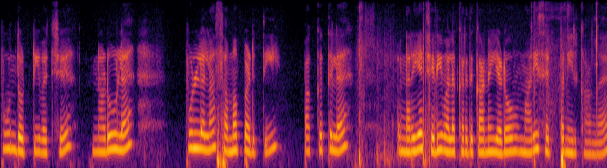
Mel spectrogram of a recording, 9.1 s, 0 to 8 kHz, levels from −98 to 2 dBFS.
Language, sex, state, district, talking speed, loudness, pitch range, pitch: Tamil, female, Tamil Nadu, Nilgiris, 85 wpm, -21 LUFS, 195-230 Hz, 205 Hz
